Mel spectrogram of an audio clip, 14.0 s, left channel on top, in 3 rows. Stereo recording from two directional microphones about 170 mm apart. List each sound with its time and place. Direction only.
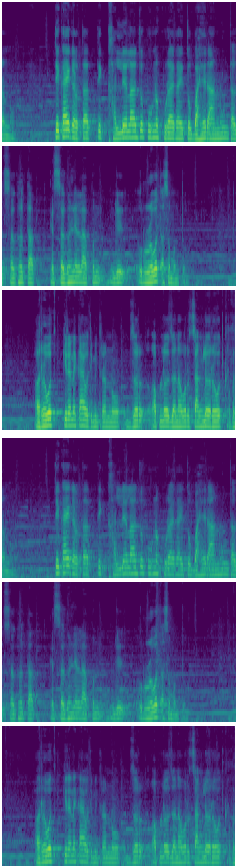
1.0 s a man's voice: 50° left (ahead or behind)
4.5 s speech: 20° left (ahead or behind)
10.0 s speech: 25° left (ahead or behind)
